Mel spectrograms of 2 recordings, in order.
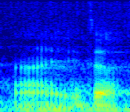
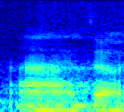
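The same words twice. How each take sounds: Both takes have the same delivery.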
